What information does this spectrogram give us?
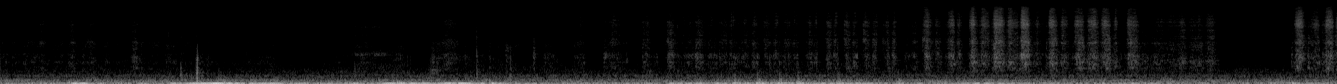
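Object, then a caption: Stretched cotton canvas on a wooden frame, brushed. A paintbrush rubs and strokes across a medium, flat, blue-painted cotton canvas stretched on a wooden frame. A soft, steady scratchy brushing runs throughout, with faint bright rasps over a low, constant rumble, in irregular strokes that rise and fade.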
